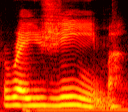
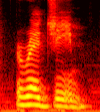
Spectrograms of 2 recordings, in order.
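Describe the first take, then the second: First: The second syllable has a long, strong vowel. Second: The second syllable has a short, weak vowel. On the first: The speaker calls it right. "a long E here and even stronger" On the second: The speaker calls it wrong. "we don't say regime"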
